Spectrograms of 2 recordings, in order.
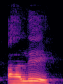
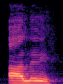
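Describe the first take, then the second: The two takes are said the same way.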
